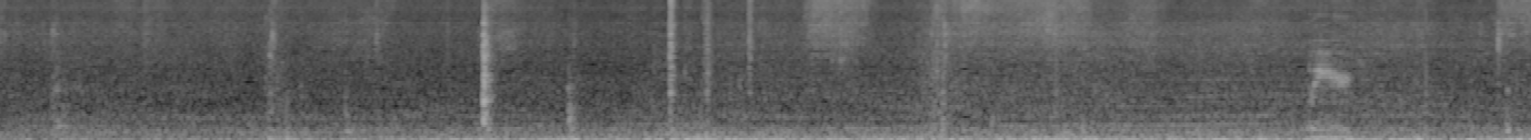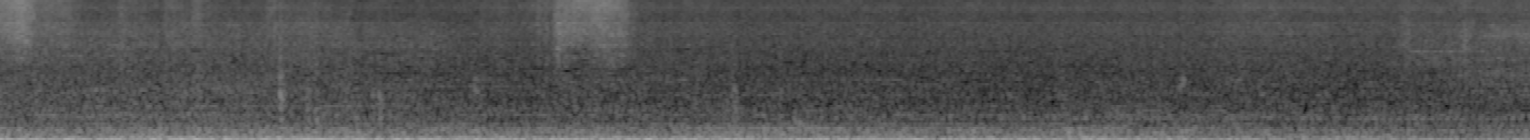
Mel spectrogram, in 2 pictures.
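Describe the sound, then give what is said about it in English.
Cars rumble through an alley, a steady low engine drone that swells slightly with a few faint clicks and knocks scattered over it, no one talking. “are there a billion cars in this alley?”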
